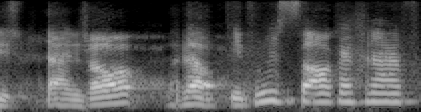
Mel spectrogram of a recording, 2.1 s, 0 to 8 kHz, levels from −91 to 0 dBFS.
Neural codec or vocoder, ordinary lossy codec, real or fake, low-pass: codec, 16 kHz, 1 kbps, FreqCodec, smaller model; none; fake; none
